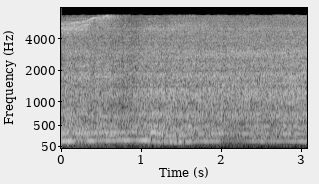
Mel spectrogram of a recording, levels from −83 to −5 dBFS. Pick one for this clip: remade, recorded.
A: recorded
